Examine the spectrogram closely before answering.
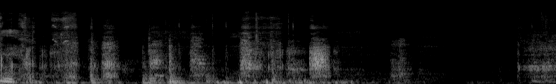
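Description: A mixed-breed dog panting in quick, uneven breaths that fade out about four seconds in.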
